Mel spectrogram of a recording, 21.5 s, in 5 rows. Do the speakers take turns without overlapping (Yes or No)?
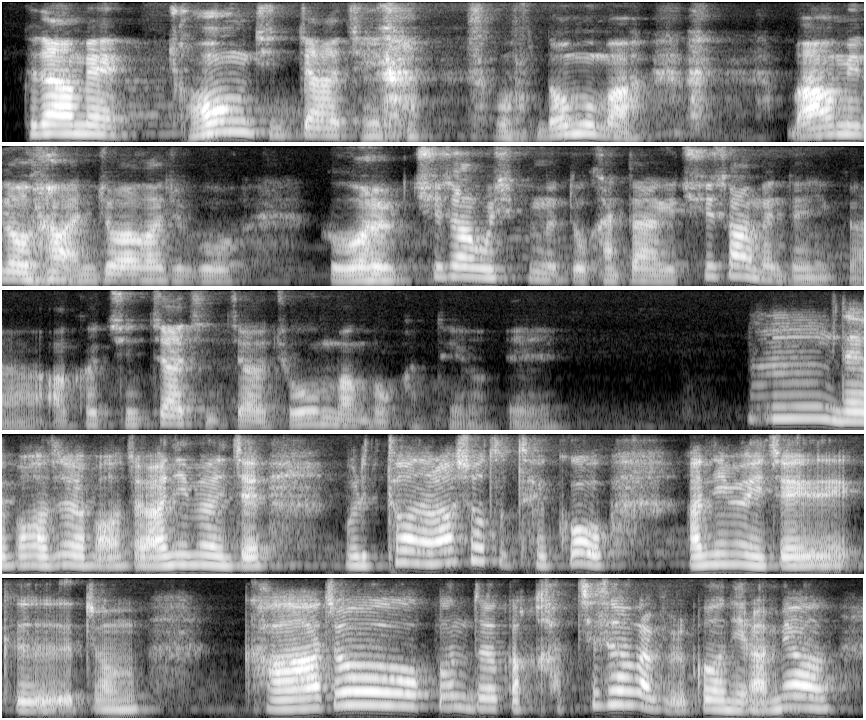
Yes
